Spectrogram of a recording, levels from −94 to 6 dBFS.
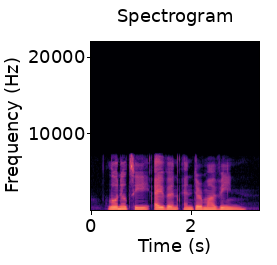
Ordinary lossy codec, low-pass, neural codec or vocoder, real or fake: none; 7.2 kHz; none; real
